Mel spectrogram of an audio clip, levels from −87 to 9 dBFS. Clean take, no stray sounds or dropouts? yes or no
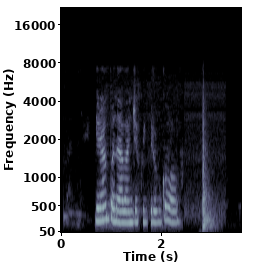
no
